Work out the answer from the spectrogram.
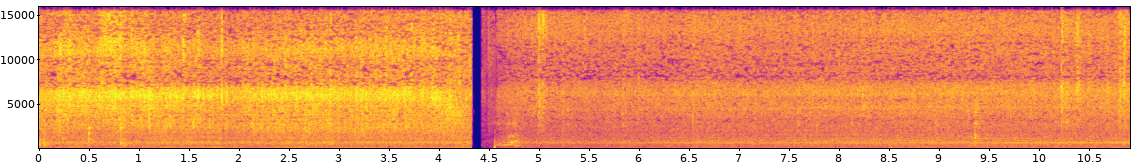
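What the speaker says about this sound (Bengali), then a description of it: "পেঁয়াজগুলোকে সুন্দর করে ভেজে দিব।" Onions for biryani frying in a pan make a continuous close sizzle with a steady hiss, interrupted once by a brief dropout, and it carries on evenly without any talking.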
